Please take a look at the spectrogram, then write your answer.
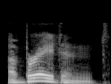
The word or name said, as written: abradant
